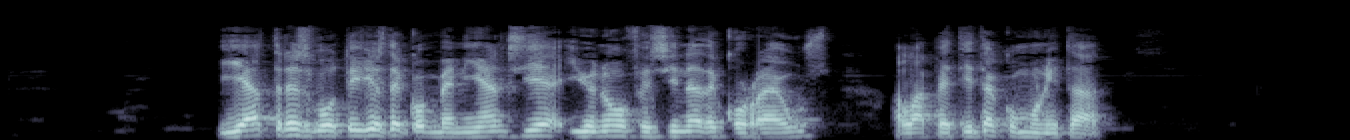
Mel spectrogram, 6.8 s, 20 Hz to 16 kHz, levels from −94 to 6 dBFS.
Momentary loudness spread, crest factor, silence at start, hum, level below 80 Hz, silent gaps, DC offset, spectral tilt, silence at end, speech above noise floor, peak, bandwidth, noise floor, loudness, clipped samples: 7 LU; 16 dB; 1.1 s; none; -62 dBFS; none; under 0.1%; -5.5 dB/octave; 1.25 s; over 73 dB; -2 dBFS; 8 kHz; under -90 dBFS; -17 LUFS; under 0.1%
